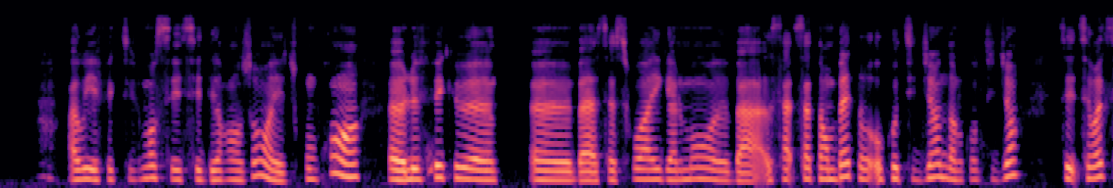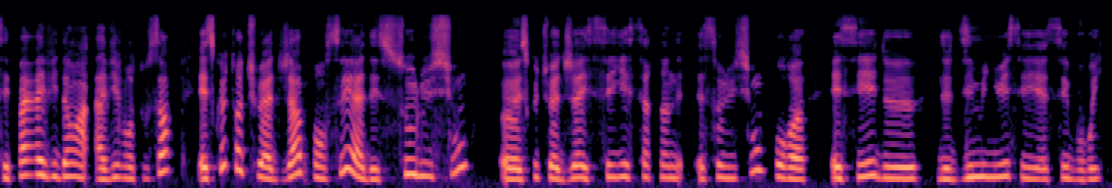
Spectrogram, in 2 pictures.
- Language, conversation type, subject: French, advice, Comment puis-je réduire les bruits et les interruptions à la maison pour me détendre ?
- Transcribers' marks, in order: gasp; other background noise; distorted speech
